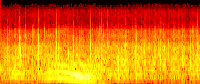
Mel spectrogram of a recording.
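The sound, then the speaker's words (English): An audience applauds a speaker arriving on the platform, steady clapping throughout, with a brief vocal exclamation rising over it midway before the clapping carries on alone. “Why, it's you. They're applauding you.”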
